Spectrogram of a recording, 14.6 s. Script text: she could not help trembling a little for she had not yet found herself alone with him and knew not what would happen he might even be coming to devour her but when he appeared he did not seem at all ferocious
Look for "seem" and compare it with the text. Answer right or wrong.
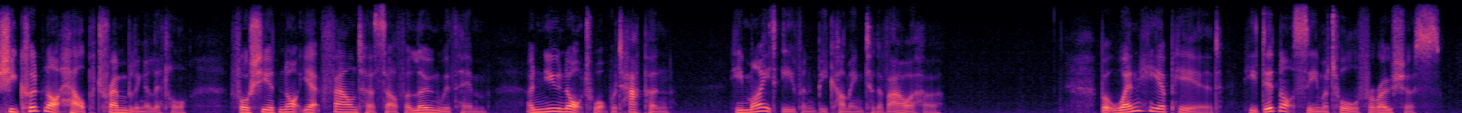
right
